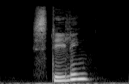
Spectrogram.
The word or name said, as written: stilling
